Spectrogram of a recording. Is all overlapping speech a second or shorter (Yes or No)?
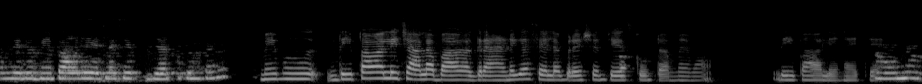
Yes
